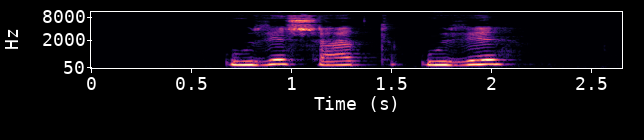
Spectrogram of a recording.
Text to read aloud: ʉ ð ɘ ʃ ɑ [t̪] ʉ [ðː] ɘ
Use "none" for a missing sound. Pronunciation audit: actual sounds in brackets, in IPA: t̪, ð

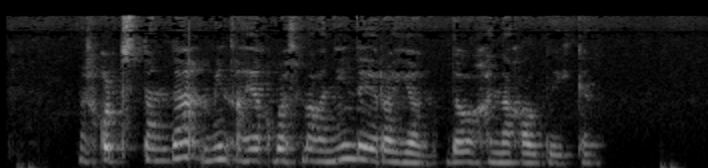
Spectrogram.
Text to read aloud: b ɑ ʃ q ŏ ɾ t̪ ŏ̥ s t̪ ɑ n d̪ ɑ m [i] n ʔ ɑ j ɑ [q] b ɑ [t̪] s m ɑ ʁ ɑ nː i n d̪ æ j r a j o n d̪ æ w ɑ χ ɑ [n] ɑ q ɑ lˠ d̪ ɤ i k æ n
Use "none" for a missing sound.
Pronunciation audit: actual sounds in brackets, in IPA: i, q, none, n

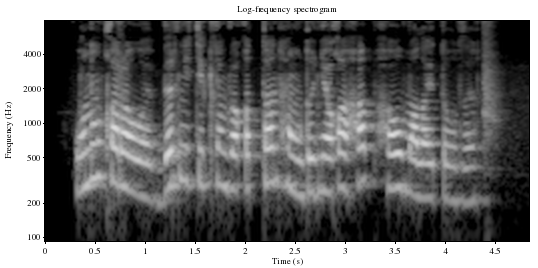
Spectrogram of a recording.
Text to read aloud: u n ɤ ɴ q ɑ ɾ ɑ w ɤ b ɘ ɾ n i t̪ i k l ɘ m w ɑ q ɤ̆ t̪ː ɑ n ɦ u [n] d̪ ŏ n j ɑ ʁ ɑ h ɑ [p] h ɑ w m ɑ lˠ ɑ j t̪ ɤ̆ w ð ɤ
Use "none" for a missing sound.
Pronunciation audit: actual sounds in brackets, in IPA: ɴ, p

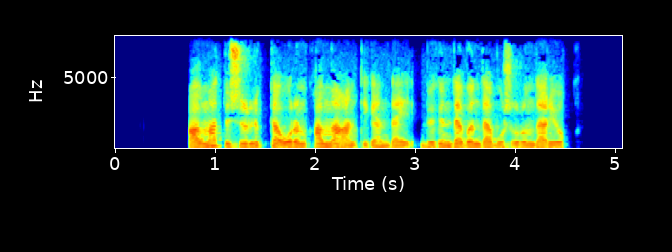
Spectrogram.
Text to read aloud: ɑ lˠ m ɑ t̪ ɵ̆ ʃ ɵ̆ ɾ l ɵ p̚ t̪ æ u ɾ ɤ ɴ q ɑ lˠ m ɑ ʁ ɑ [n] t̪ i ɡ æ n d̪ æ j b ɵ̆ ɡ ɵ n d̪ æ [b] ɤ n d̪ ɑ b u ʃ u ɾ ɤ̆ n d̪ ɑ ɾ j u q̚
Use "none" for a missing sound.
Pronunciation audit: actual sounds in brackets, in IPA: n, b

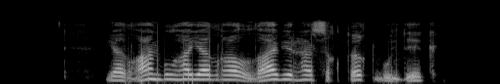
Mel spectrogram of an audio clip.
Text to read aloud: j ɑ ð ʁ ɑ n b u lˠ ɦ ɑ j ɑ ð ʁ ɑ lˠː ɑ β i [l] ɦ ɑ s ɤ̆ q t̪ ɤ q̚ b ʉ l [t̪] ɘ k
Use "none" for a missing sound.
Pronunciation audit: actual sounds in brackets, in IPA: ɾ, d̪

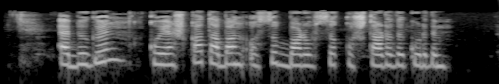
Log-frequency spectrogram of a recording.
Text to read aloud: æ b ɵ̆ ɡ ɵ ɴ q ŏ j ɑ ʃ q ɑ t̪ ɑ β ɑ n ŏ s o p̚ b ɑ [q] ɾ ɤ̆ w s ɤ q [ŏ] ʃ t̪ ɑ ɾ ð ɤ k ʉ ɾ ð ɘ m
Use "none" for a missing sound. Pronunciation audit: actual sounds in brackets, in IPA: none, ŏ

